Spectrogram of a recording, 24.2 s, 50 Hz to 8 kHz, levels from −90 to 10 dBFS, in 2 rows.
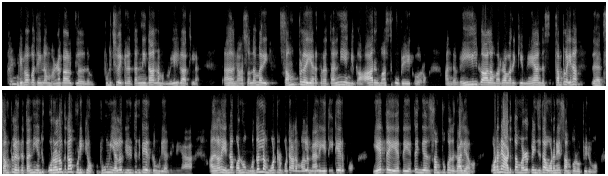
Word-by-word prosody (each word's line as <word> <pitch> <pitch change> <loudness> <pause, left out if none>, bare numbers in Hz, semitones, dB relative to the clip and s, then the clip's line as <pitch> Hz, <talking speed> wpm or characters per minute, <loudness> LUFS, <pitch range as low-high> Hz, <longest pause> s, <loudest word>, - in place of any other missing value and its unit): கண்டிப்பா 225 -6 -2
பார்த்தீங்கன்னா, 195 -2 -3
மழை 170 +4 -4
காலத்தில 190 -3 0 0.5
புடிச்சு 185 +2 -10
வைக்கிற 185 -3 -1
தண்ணி 185 +2 -1
தான் 210 -2 +3
நமக்கு 165 -5 -8
வெயில் 190 +4 -3
காலத்தில. 350 - -2 0.6
அ - - -1 0.2
நான் 160 +1 -6
சொன்ன 185 +2 -3
மாரி 210 - +3 0.4
சம்ப்பில 230 +6 0
இறக்கிற 185 -2 -4 0.2
தண்ணி 205 +6 -1
எங்களுக்கு 170 -5 -6 0.2
6 205 0 +3
மாசத்துக்கு 185 - -4
உபயோகிக்க 330 -1 -5
வரும். 145 0 -16 0.4
அந்த 150 0 -9
வெயில் 230 +9 -1
காலம் 210 -3 +5
வர 185 +4 -1
வரைக்குமே 180 -4 -4
அந்த 195 -3 -4 0.3
சம்ப்பில 210 +3 0
ஏன்னா 255 - +2 0.6
சம்பில 230 +5 +2
இருக்க 220 -1 -1
தண்ணி 220 +4 +1
வந்து 260 +6 -4
ஓரளவுக்கு 255 +4 +5
தான் 290 -1 +6
புடிக்கும். 230 -2 -1
பூமி 245 +4 -3
அளவுக்கு 235 0 0
இழுத்துக்கிட்டே 230 +2 0
இருக்க 210 - -6
முடியாது 165 -6 -6
இல்லையா? 135 +3 -12 0.5
அதனால 210 +5 +3
என்ன 240 +3 +3
பண்ணுவோம் 220 -1 0
முதல்ல 280 +10 +3
மோட்டார 235 +1 -1
போட்டு 215 +3 0
அதை 205 -1 -1
முதல்ல 215 +2 +1
மேல 395 - +1
ஏத்திக்கிட்டே 410 +4 +1
இருப்போம். 425 - -9 0.5
ஏத்த, 250 0 +2 0.2
ஏத்த, 205 - -3
ஏத்த 180 - -6
இங்க 230 -1 +3 0.2
சம்பு 240 0 -1
கொஞ்சம் 205 -5 -1
காலியாகும். 180 -6 +1 0.3
உடனே 260 +3 +5
அடுத்த 240 +2 +2
மழை 240 +2 +6
பெஞ்சுதா 230 0 +3
உடனே 210 +1 +2
சம்ப்ப 195 0 -2
ரொப்பிடுவோம். 165 -4 -7
210 Hz, 170 wpm, -17 LUFS, 185-240 Hz, 0.6 s, தான்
